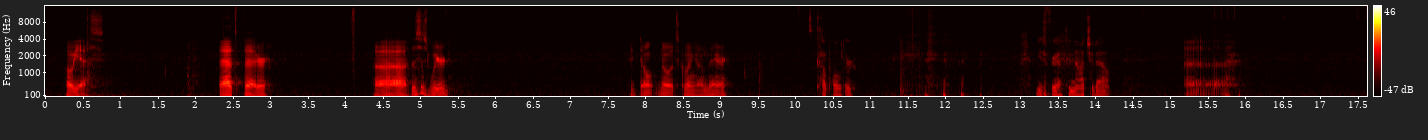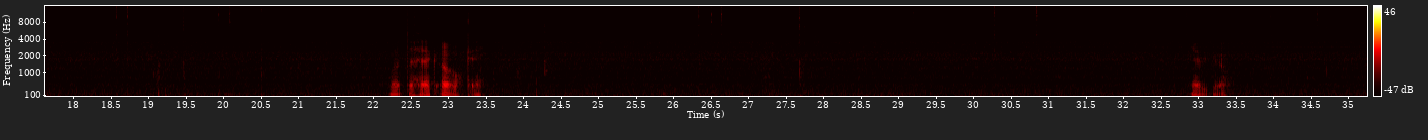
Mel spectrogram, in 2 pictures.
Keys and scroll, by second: 10.8 u, 20.1 BackSpace, 24.2 super+z, 28.2 BackSpace, 29.5 e, 35.0 l.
